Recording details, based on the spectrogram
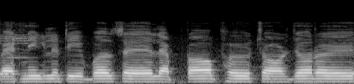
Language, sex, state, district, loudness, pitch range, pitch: Hindi, male, Odisha, Malkangiri, -14 LUFS, 130-135 Hz, 135 Hz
